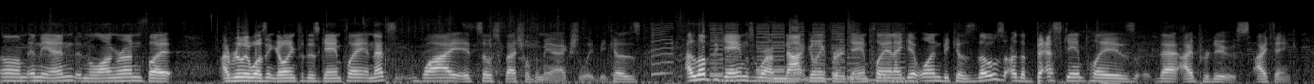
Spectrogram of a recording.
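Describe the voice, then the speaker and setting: A man talks fairly quickly at a fairly high pitch, with music in the background. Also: ordinary pitch variation. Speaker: gaming YouTuber. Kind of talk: gameplay commentary. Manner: fast.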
